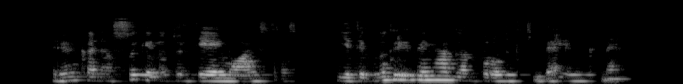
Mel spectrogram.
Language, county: Lithuanian, Tauragė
